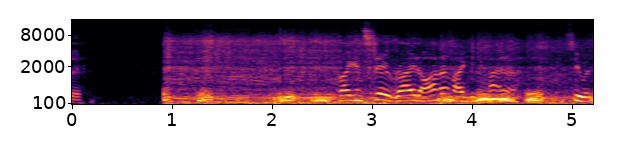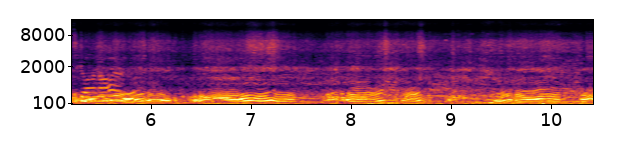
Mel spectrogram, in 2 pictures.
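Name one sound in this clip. A dirt bike engine roars and revs loudly close by.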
